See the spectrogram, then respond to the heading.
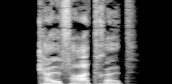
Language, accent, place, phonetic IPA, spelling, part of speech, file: German, Germany, Berlin, [ˌkalˈfaːtʁət], kalfatret, verb, De-kalfatret.ogg
- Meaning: second-person plural subjunctive I of kalfatern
